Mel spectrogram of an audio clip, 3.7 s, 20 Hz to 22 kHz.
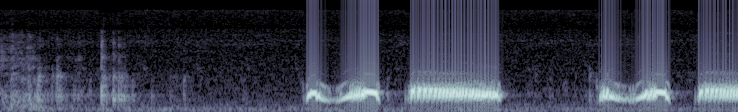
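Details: Spotted dove cooing to stir up a decoy bird: after faint low murmurs, two mellow phrases, each a short wavering note and a longer steady coo, about 1.5 seconds apart.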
